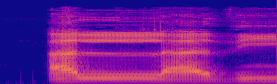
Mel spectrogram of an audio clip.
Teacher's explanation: Maka huruf dzal ini dia berbaris ke bawah dan posisinya tepat berada di belakang huruf ya, sukun. Maka huruf dzal dipanjangkan, namanya matobi'i, panjangnya 2 harakat atau kira-kira 2 ketukan.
